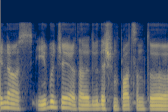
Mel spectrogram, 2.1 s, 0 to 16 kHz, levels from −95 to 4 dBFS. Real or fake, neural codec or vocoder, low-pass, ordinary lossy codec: real; none; 7.2 kHz; Opus, 64 kbps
